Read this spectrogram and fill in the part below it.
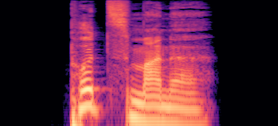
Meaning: dative of Putzmann
- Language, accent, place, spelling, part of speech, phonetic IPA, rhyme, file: German, Germany, Berlin, Putzmanne, noun, [ˈpʊt͡sˌmanə], -ʊt͡smanə, De-Putzmanne.ogg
